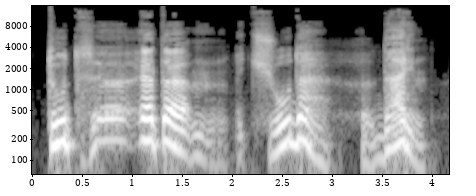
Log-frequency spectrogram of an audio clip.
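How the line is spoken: Voice regained. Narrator (Russian): Тарак снова обрел голос

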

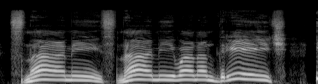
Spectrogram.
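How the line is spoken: Group shouting. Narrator (Russian): Стрельцы закричали

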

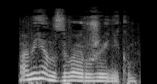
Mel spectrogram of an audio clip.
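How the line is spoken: Gruff old man's mutter. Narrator (Russian): буркнул старик

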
